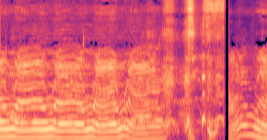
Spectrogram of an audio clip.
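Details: Chatty female husky talking to her friends on the television: a drawn-out, wavering, moaning voice that rises and falls in smooth undulations for over two seconds, breaks into brief breathy snorts and a sharp cut, then resumes.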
